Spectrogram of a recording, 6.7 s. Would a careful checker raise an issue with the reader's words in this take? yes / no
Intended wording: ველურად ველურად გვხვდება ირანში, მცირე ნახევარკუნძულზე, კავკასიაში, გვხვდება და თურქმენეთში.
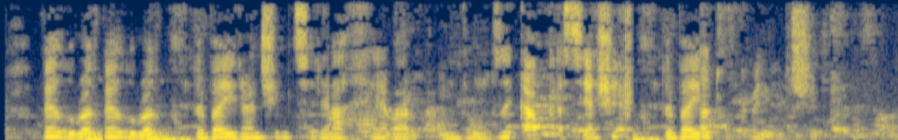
no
